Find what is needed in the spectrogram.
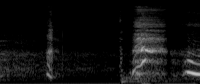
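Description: A person's voice in short gasping breaths and cries, separated by quiet gaps, with a rising cry about a second and a half in and a falling one near the end.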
